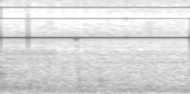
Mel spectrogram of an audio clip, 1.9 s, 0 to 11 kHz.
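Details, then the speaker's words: Yamaha YL1 two-stroke, setting points ignition timing with a buzzer while turning the engine in reverse back to zero. The steady high buzz should change tone right at the zero mark; it changes too early, so the points open early: timing too advanced. "I want that tone change right at the zero mark right there which means the points are opening too early or what is called advance"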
